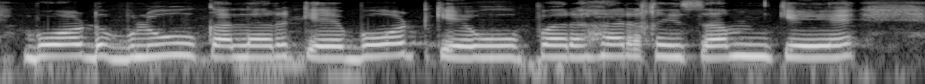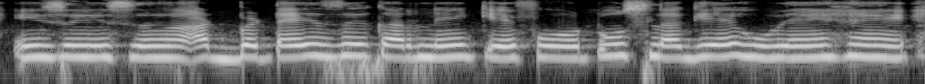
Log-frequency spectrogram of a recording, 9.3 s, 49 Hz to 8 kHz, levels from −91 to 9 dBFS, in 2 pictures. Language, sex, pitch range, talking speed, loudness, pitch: Hindi, female, 245-265 Hz, 125 wpm, -14 LUFS, 255 Hz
